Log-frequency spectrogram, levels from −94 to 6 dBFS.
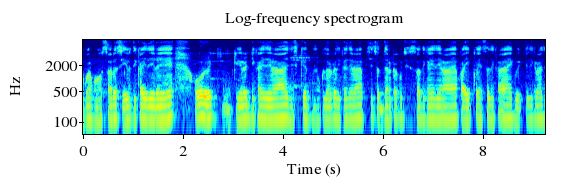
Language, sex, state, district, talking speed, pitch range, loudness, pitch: Hindi, male, Bihar, East Champaran, 270 wpm, 115-120 Hz, -37 LUFS, 120 Hz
